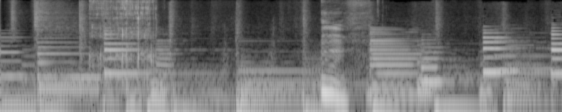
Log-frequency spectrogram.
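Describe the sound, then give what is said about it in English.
A quick, wet first slurp of hot Costa Rica Blend coffee from Pilgrim Roasters on Market Street, Philadelphia, with a brief rising-and-falling squeak of liquid, over a steady bed of tonal background music. “Today's coffee is called the Costa Rica Blend from Pilgrim Roasters in Philadelphia. It is on Market Street, and let's take our initial sip here.”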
